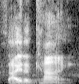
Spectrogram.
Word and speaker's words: cytokine: She did her graduate research in, and help me with this pronunciation. Cytokine. Cytokine.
